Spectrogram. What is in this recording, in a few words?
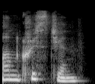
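"unchristian", British English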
